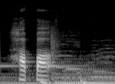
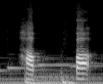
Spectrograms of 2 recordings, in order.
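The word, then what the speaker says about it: はっぱ: So for the word happa, it should not be hapa. Okay, so I'm going to pronounce the correct way and the incorrect way to pronounce this word. Happa, happa. Okay, so you notice that for the correct way to pronounce it, for the character before the small tsu, you sort of pinch the ending of the word. So it's happa.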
